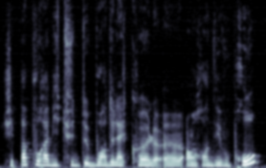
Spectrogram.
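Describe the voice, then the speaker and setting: A young woman co-hosting a real estate podcast, casually telling a lively anecdote with frequent fillers and laughs. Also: mid-range voice, normal speed. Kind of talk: casual storytelling chat.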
